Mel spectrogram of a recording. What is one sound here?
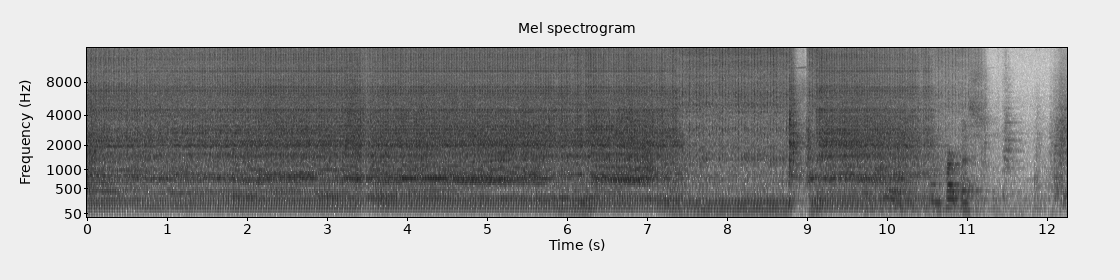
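A power tool whirs loudly against metal.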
